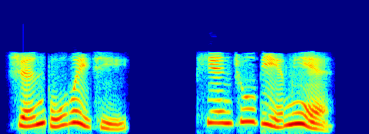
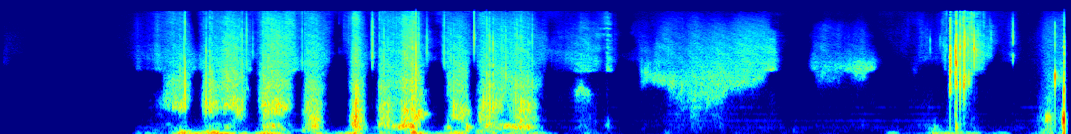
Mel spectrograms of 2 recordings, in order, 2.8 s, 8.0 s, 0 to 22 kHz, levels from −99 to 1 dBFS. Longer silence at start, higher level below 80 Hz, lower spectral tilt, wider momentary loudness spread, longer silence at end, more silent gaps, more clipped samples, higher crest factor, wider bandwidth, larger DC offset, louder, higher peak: second, 0.1 s vs 1.25 s; second, -64 dBFS vs -42 dBFS; first, -10.5 dB/octave vs -2.5 dB/octave; second, 10 LU vs 24 LU; first, 0.3 s vs 0.05 s; first, 0.99-1.47 s vs none; neither; second, 14 dB vs 28 dB; second, 4.6 kHz vs 16 kHz; neither; first, -14 LUFS vs -28 LUFS; about the same, 0 dBFS vs -2 dBFS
